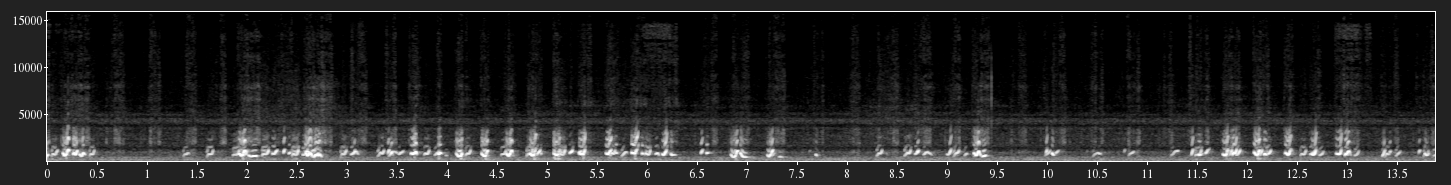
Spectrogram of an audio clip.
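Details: Guinea pigs calling in a duet, recorded 23 February 2021: rapid bursts of short squeaky notes, several per second, coming in uneven clusters with brief pauses across the whole stretch, over a faint steady background hum.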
